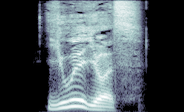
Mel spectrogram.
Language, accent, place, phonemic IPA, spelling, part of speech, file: German, Germany, Berlin, /ˈjuːli̯ʊs/, Julius, proper noun, De-Julius.ogg
- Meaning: a male given name from Latin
